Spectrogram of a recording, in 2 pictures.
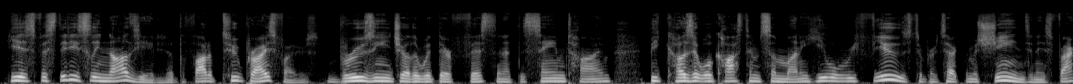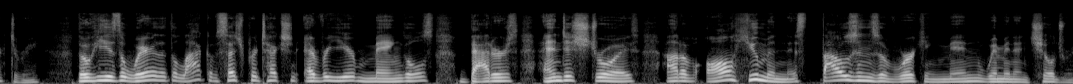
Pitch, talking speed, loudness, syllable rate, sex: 145 Hz, 185 wpm, -20 LUFS, 5.1 syllables/s, male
